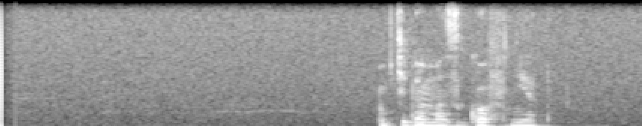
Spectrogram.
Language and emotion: Russian, neutral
